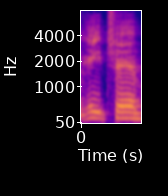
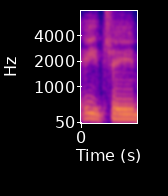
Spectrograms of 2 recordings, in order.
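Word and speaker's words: Achane: It's actually Devin 8chan, but we like to say an 8 chain. It rhymes a little bit with train.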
